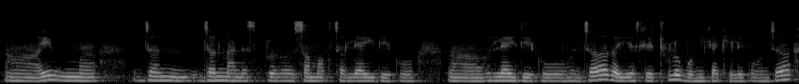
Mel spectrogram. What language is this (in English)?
Nepali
